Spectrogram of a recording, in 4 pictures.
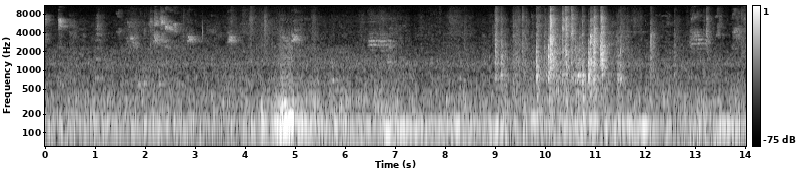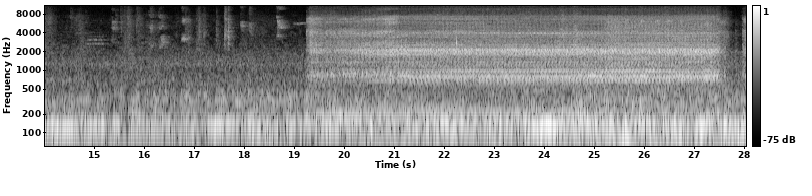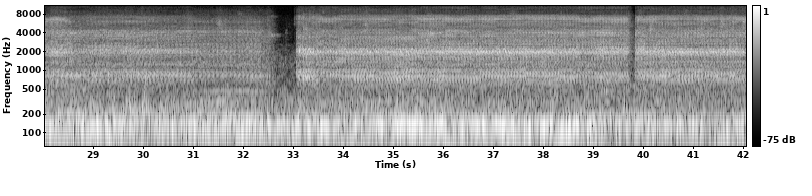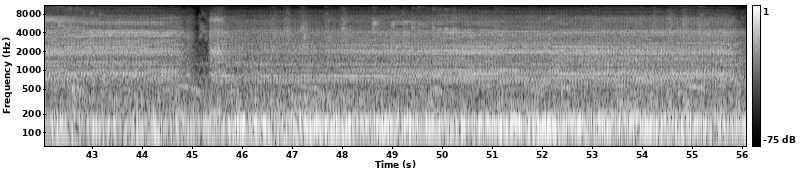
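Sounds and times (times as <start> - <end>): small electric motor buzzing: 18.7 - 56.0.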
